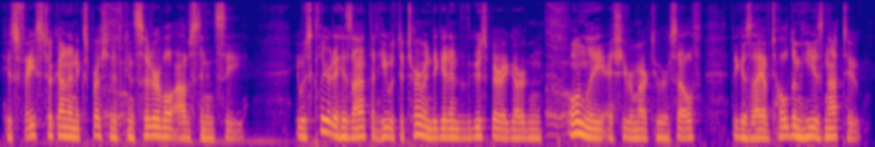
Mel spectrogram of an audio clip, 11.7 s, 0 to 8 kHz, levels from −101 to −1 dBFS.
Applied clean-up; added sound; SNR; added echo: none; Burping, eructation; 16 dB; none.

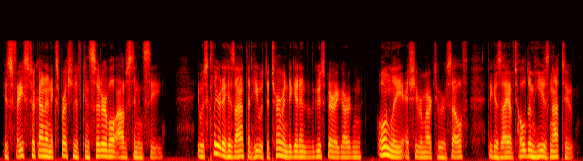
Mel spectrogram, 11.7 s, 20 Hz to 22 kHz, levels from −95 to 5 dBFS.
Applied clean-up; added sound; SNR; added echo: neural diffusion model UNIVERSE++.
